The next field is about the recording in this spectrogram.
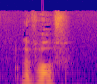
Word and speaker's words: Lwów: I believe that that's pronounced Lwów, because I believe that is a Polish town.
